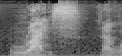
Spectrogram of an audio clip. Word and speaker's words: rice: 그리고 R로 시작하기 때문에 단어가 라보다는 라라고 제가 적어놨고요. rice라고 하시면 R 발음을 정확하게 구사하시는 게 됩니다.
